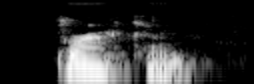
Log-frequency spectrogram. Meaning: 1. Any of several coarse ferns, of the genus Pteridium, that form dense thickets; often poisonous to livestock 2. An area of countryside heavily populated by this fern
- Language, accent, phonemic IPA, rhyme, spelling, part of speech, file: English, Southern England, /ˈbɹækən/, -ækən, bracken, noun, LL-Q1860 (eng)-bracken.wav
